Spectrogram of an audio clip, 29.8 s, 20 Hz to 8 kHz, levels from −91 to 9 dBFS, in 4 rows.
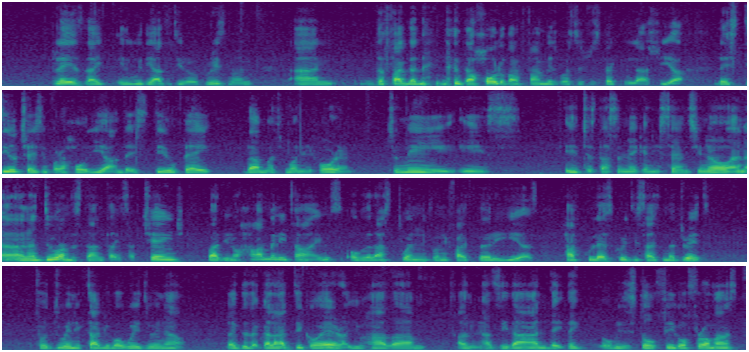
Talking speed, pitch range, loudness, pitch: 205 wpm, 115-130 Hz, -24 LUFS, 125 Hz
